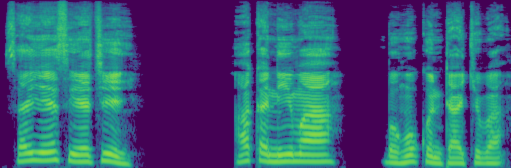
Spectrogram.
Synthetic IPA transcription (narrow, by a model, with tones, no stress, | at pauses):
sa˦jːeː˦su˨jaː˦t͡ʃeː˦˨ | ʔa˦ka˨niː˦maː˦ | ba˨ŋhʊ˦kʷʊ˨ntaː˦kʲi˦ba˦ʔ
